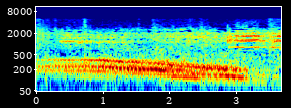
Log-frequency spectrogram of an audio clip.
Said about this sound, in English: He climbed into a squad car and hurried back to Barbara Carroll's apartment, where Jack Olson lived as a boy.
